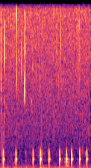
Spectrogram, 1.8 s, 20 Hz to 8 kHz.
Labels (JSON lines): {"label": "biophony, knock croak", "recorder": "SoundTrap 300"}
